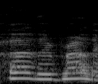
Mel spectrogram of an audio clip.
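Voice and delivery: high mock girl voice; mocking girly brother. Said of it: "So they would do".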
